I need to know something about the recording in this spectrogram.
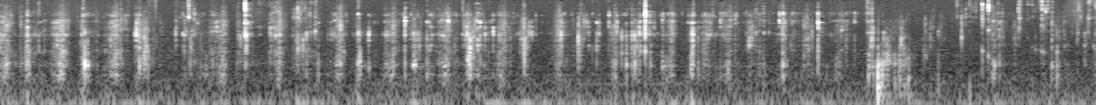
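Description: Fingers tear apart a deep-fried cheese ball, its crisp crust crackling.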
